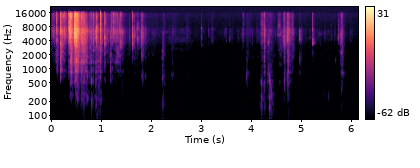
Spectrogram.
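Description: Foil wrapper of a Donruss football card pack crinkling as it is torn open, for about the first second and a half. Then a few soft rustles and taps as the cards are pulled out and handled.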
